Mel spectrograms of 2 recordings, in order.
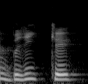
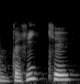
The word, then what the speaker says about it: briquet: un briquet. un briquet avec T à la fin ولكن لا ينطق. un briquet.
